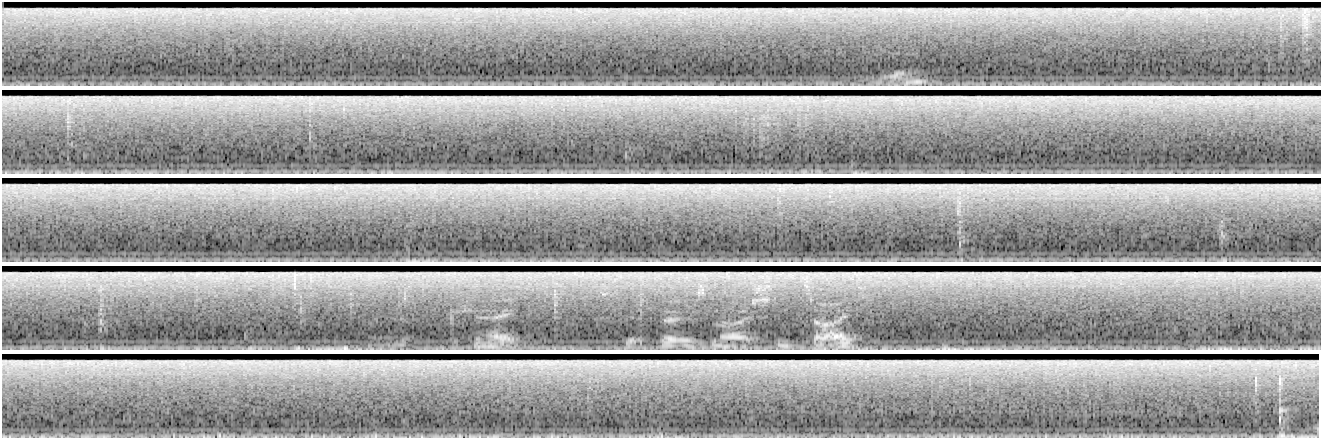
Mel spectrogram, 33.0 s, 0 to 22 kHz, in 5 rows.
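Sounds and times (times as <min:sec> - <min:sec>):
electrical hum and hiss: 0:00.0 - 0:32.9
small clicks and taps: 0:32.6 - 0:32.9.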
